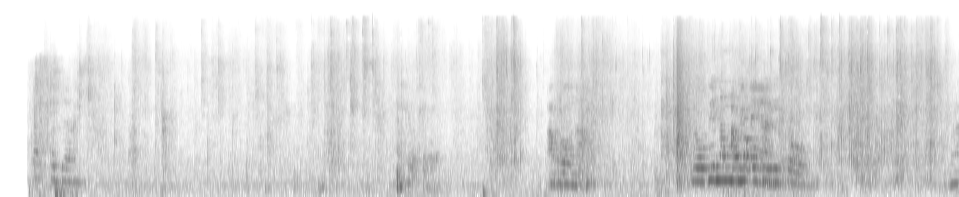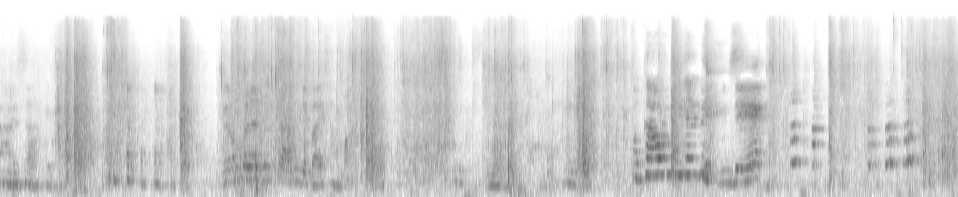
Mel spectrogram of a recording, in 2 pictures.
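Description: Plastic snack packets crinkle and rustle as they are handled.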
